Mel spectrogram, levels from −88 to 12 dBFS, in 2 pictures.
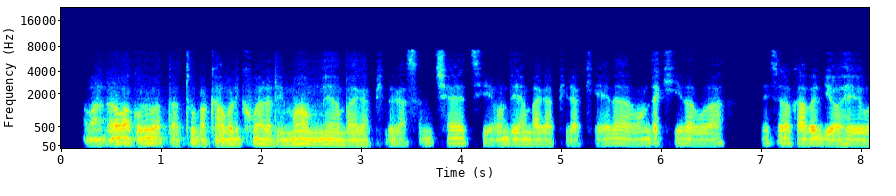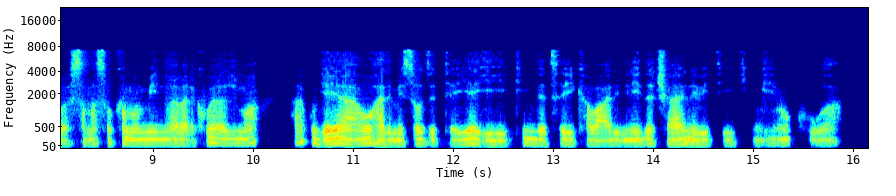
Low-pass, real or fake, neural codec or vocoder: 7.2 kHz; fake; codec, 16 kHz, 0.4 kbps, LongCat-Audio-Codec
